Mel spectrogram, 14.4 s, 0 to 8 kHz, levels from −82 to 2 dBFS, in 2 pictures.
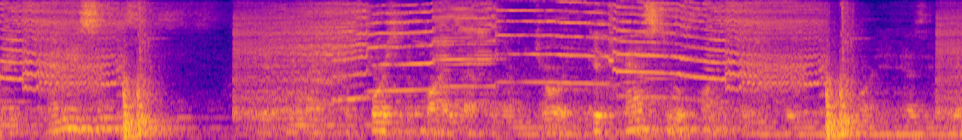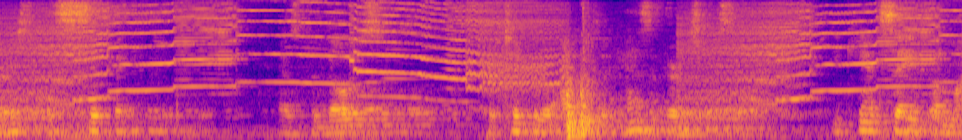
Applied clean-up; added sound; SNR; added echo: none; Squeak / Slam; -1 dB; reverberation time 2.5 s.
